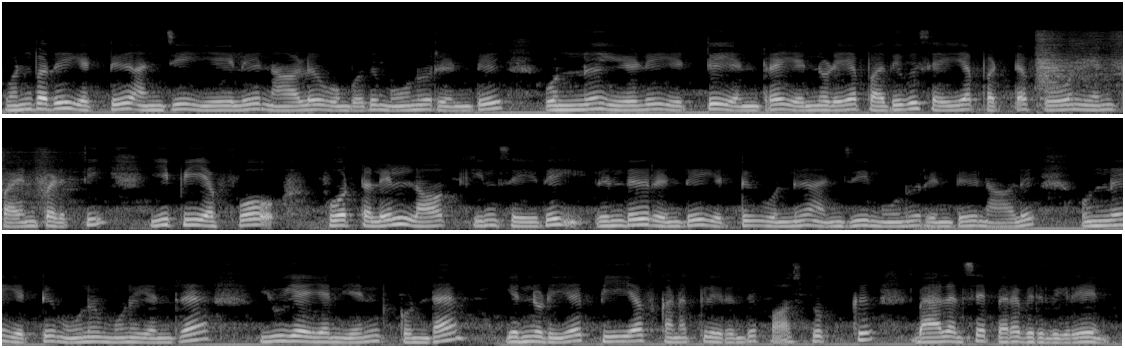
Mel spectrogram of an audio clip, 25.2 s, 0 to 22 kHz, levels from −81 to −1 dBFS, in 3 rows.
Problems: background sounds at intervals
